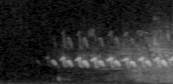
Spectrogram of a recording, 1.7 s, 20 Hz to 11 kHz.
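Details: Woodlark singing among the forest birds of Wielkopolski National Park, recorded 1990: after half a second of quiet, a quickening run of about fifteen clear, liquid repeated notes, high and even, growing louder to the end.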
